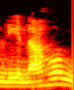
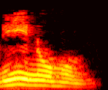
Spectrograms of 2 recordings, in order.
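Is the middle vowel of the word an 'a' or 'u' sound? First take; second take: a; u. First: The middle vowel is an 'a' sound. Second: The middle vowel is a 'u' sound. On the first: The speaker calls it wrong. "ini bukan dinahum ya" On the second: The speaker calls it right. "salah salah harokat yang betul dinuhum"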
